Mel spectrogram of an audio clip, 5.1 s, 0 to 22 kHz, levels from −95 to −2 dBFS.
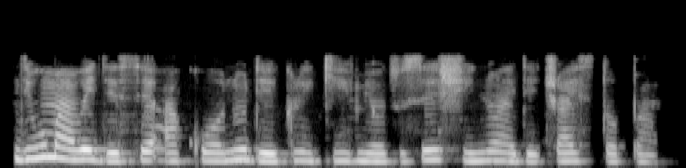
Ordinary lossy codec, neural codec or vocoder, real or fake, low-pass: none; none; real; 5.4 kHz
